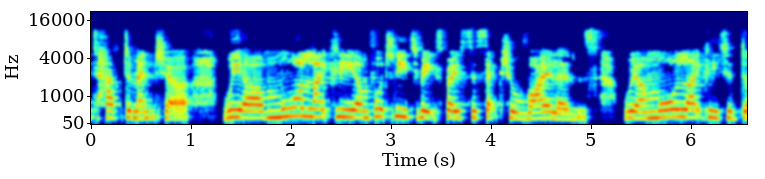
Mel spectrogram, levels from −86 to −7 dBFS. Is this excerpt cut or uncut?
uncut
